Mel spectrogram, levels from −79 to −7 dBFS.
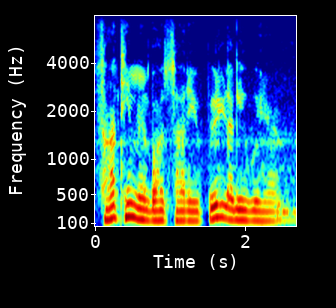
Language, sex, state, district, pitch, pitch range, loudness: Hindi, male, Madhya Pradesh, Bhopal, 140 Hz, 135-160 Hz, -15 LUFS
